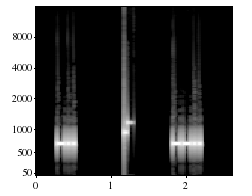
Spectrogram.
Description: Morse code, heard as a keyed tone, about 33 wpm, 700 Hz. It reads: D Z
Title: Single Letter-Number - Rapid-Fire 35wpm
